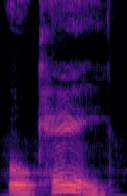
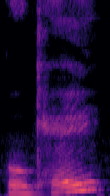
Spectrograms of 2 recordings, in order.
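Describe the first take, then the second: First: The pitch falls and then rises again. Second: The pitch rises across the word. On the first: "Fall, rise"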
